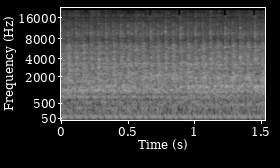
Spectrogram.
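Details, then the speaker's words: Renault Clio petrol engine running with uneven, lumpy misfire and light ticking on top; a bent valve is not sealing, so the cylinder head must come off and go to machine shop. "ele tem uma falha lá dentro dele ele tem a questão dessa ferramenta de válvula aí tá bom vamos ter que que abriram o cabeçote aí e mandar para retífica tá"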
